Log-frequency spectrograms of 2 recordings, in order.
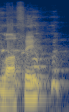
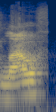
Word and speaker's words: Luffy: I have a dream, just like Luffy has a dream. Don't you mean Luffy? Yeah. I legitimately thought, like, someone told me that it was Lauf.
